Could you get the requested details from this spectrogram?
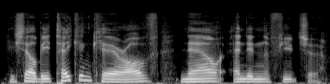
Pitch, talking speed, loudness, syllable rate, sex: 130 Hz, 200 wpm, -15 LUFS, 4.8 syllables/s, male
